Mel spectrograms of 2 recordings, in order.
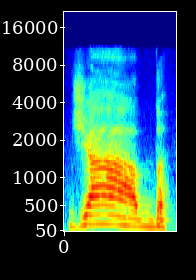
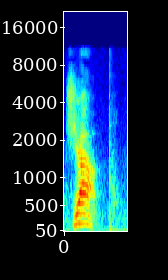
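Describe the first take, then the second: First: The final consonant is a voiced B. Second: The final consonant is an unvoiced P. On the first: The speaker calls it right. "with a voiced B ending" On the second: The speaker calls it wrong. "with an unvoiced P"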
